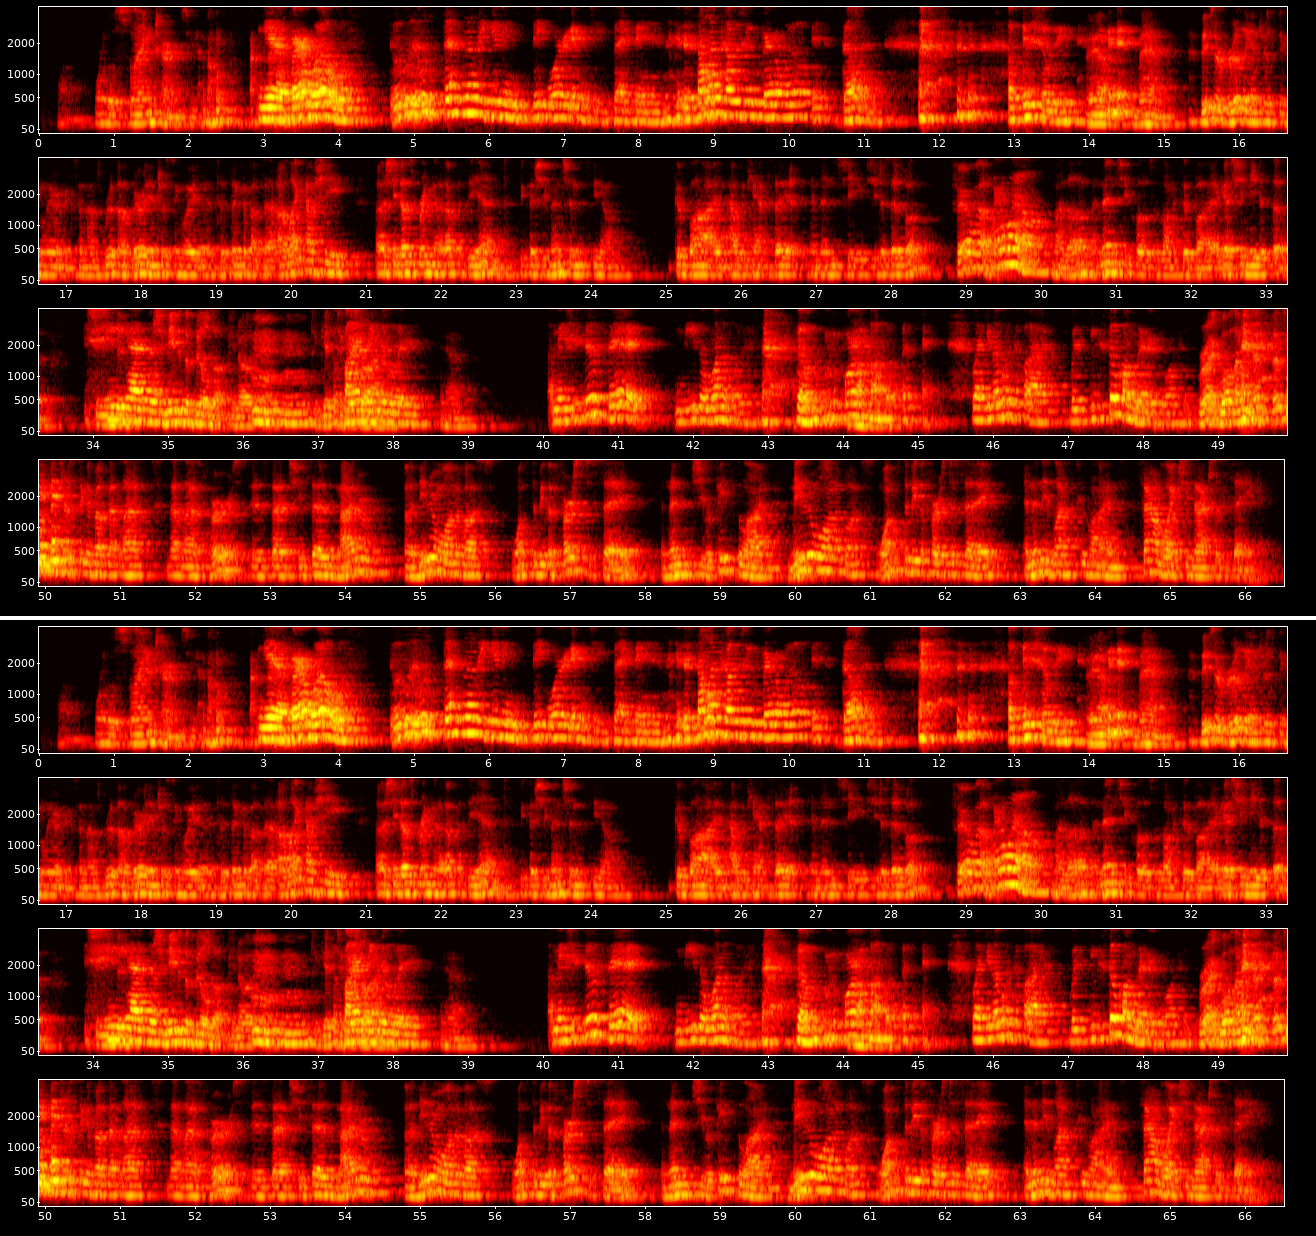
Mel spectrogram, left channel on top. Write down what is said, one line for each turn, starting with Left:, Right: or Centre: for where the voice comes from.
Left: uh one of those slang terms, you know.
Right: Yeah,
Left: <laughs>
Right: Farewell was it was it was definitely giving big word energy back then. <laughs> If someone tells you farewell, it's done. <laughs> Officially.
Left: Yeah,
Right: <laughs>
Left: man. These are really interesting lyrics, and that's re a very interesting way to to think about that. I like how she uh, she does bring that up at the end because she mentions, you know, goodbye and how we can't say it. And then she she just says, "Well, farewell,
Right: Farewell.
Left: my love." And then she closes on a goodbye. I guess she needed the
Right: She
Left: she needed
Right: had the
Left: she needed the build up, you know,
Right: mm-hmm
Left: to to get
Right: to
Left: to
Right: finally
Left: goodbye.
Right: do it.
Left: Yeah.
Right: I mean, she still said neither one of us, <laughs> though, <laughs> before
Left: Hmm.
Right: all of that. Like, you know what? Goodbye. But you can still call me later if you want to.
Left: Right. Well, I mean
Right: <laughs>
Left: that that's what's interesting about that last that last verse is that she says neither uh, neither one of us wants to be the first to say, and then she repeats the line, neither one of us wants to be the first to say, and then these last two lines sound like she's actually saying it.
